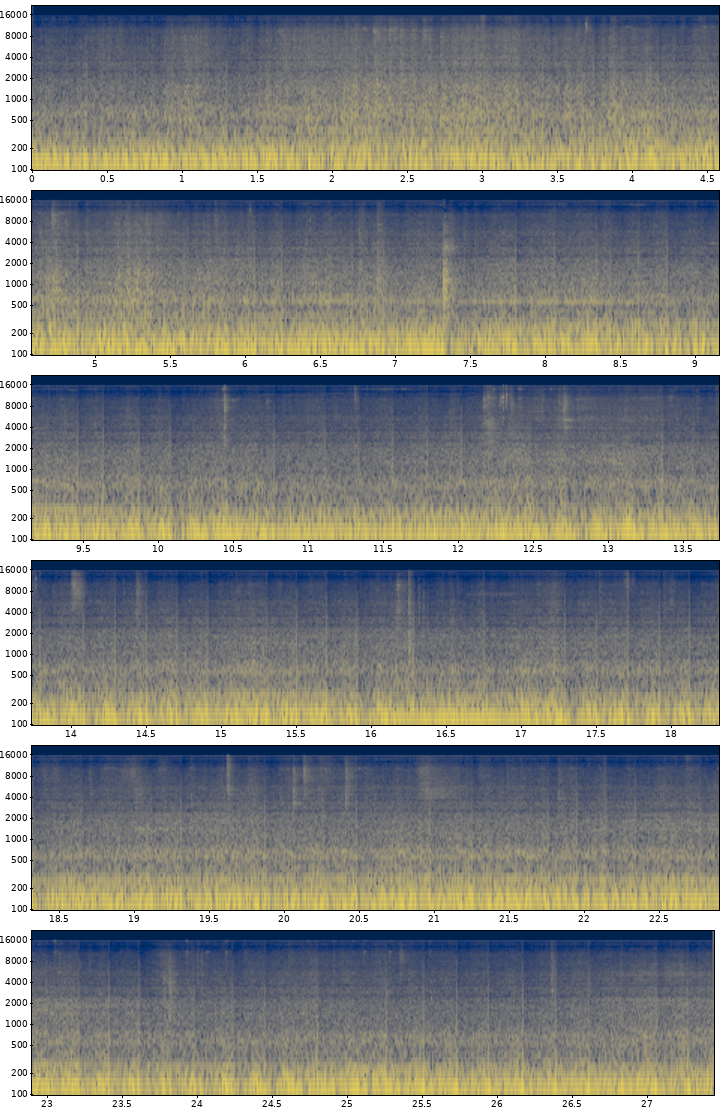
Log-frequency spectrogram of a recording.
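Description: An engine rumbles steadily from inside a moving vehicle.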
